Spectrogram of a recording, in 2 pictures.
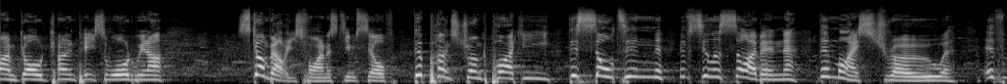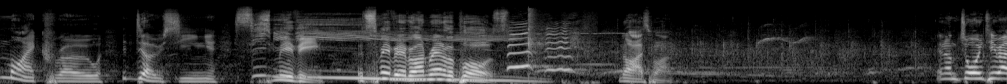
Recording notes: Live from the Usher Cup President's Dinner.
